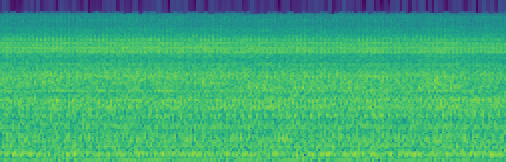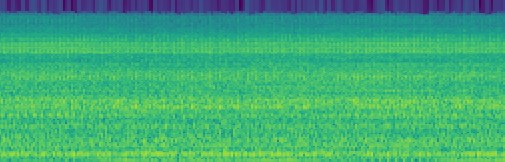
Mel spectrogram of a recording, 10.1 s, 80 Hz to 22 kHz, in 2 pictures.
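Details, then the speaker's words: Peugeot Elyseo 50 scooter, first run after new cylinder: steady busy idle with fine metallic knocking under a shrill top end; runs but not satisfactorily, cause unclear, variator to be checked; knocking noise. "also er läuft schon mal aber noch nicht ganz so wie zu meiner zufriedenheit"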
